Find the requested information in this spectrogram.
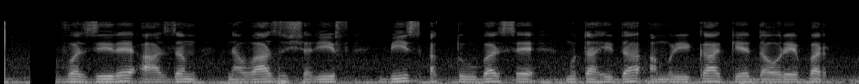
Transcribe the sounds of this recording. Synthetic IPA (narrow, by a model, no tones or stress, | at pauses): ʋɐziːɾeʔaːzəmnɐʋaːzʃɐɾiːf | biːsɐk̚ʈuːbəɾsemʊt̪əɦɪd̪aʔɐmɾiːkaked̪ɔːɾepɐɾ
